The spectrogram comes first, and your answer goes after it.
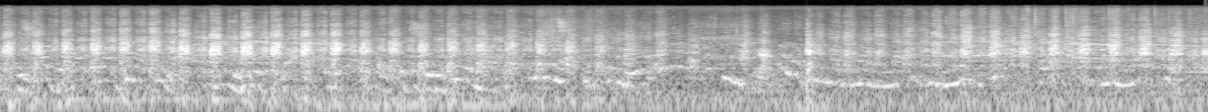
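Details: An American Pit Bull Terrier pants fast and evenly, about three breaths each second for twelve seconds, while people speak in the background.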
